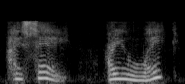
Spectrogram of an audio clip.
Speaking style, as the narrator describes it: a voice whispered

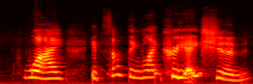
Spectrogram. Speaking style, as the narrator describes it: she giggled

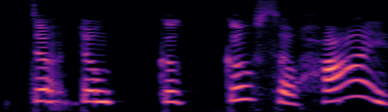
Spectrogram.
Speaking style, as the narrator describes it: stammered the little one tremblingly

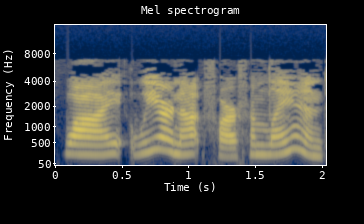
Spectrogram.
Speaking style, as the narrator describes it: exclaimed the hen

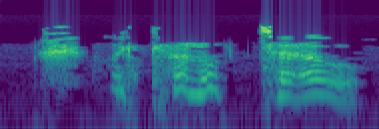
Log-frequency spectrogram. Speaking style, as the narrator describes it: she said desperately through her sobbing

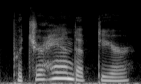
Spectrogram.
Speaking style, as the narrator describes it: demanded the papa, with another rap of the cane, and such a frown

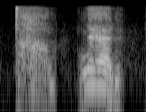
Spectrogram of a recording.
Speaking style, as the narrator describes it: he gasped rather than cried

